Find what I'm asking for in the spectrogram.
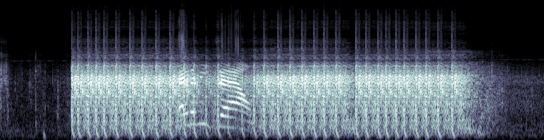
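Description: Rapid automatic gunfire from PUBG Mobile Lite, a loud, sustained burst of evenly spaced shots lasting several seconds before tapering off, with a brief whooshing sweep partway through.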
